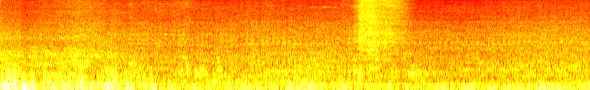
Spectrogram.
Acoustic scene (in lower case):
street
